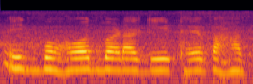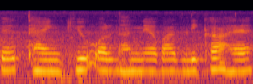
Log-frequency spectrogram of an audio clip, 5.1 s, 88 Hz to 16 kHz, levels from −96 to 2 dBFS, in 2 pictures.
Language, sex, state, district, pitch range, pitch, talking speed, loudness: Hindi, female, Maharashtra, Gondia, 200-220 Hz, 210 Hz, 140 wpm, -18 LUFS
